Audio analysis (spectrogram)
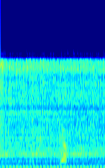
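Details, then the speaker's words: Yamaha Mio fuel-injected scooter, after total no-power fault, started by kick starter due to weak battery, indicator lamp staying on: small single's fast even putter around thirteen beats a second, steady; normal idle. "Alhamdulillah guys ya. Ternyata motor ini sudah mulai menyala."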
